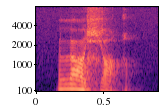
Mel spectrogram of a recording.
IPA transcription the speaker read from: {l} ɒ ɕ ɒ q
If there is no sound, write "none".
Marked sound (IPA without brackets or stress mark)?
l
